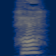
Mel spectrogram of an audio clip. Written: have

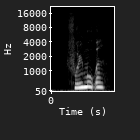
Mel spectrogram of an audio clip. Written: fuldmuret

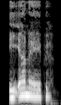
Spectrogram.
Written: egernabe

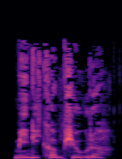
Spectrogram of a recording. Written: minicomputer

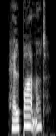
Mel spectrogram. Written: halvbrandert

